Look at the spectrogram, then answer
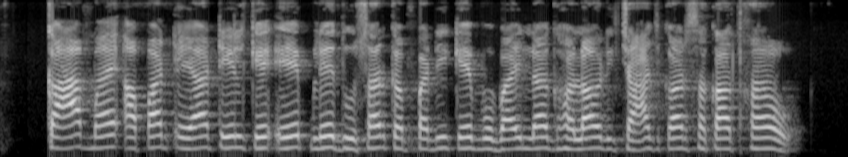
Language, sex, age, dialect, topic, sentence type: Chhattisgarhi, female, 18-24, Central, banking, question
